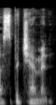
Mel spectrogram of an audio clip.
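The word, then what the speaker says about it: Spaceman: in 30 Rock uh Dr uh speman but it's spelled like space span yeah Dr Leo SP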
